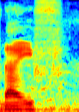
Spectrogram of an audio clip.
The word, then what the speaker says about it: knife: Just for example, the word knife in English. Why is the K there? Why is the K silent?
